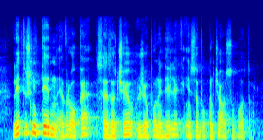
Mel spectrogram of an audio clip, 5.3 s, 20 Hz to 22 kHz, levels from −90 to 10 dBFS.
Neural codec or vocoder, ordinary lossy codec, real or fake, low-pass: autoencoder, 48 kHz, 128 numbers a frame, DAC-VAE, trained on Japanese speech; none; fake; 14.4 kHz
